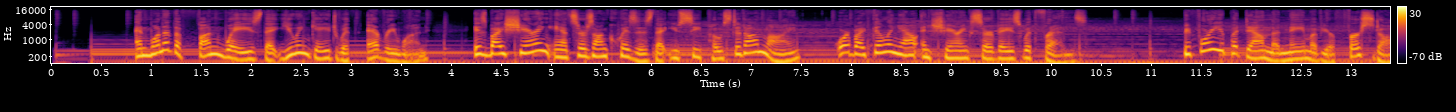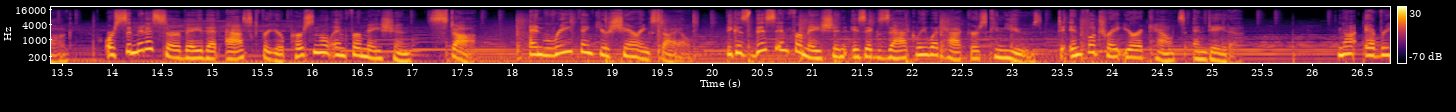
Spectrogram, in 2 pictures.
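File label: narration cyber training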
